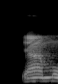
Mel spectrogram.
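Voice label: "jamu", Malay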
